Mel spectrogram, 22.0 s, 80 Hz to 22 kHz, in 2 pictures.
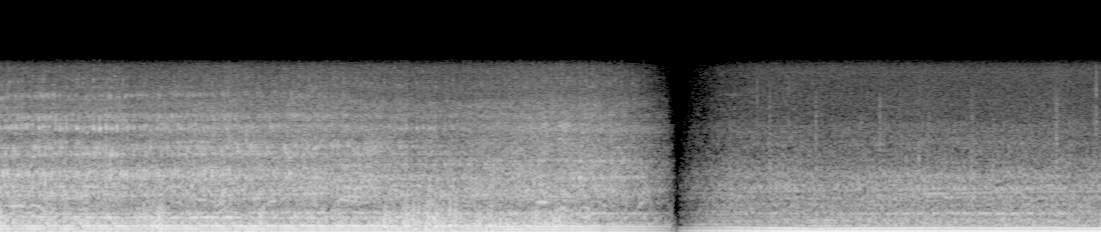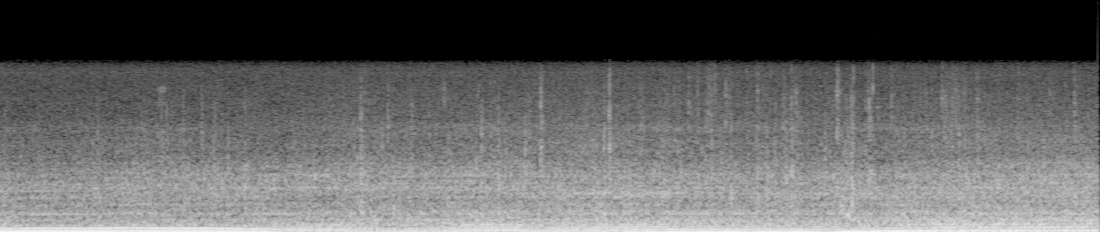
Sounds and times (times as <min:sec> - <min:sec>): Speech: 0:00.0 - 0:06.5
Car: 0:00.0 - 0:22.0
Outside, urban or manmade: 0:00.0 - 0:22.0.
